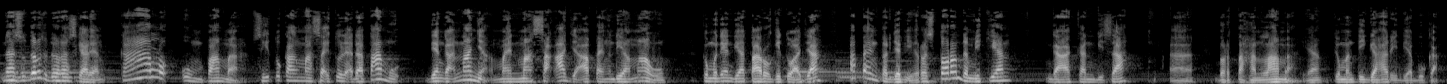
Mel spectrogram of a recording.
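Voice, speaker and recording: A man preaching as pastor tells stories and speaks straight to the congregation, sometimes shouting in put-on voices. His mid-range voice is sing-song and fairly quick, with faint music in the background.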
